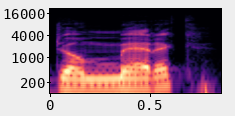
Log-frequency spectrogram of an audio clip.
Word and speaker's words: Dometic: Marciano who's the uh new uh president of domic Americas is that have I pronounced that correctly yep absolutely dtic Americas and and uh also Dave sheets uh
